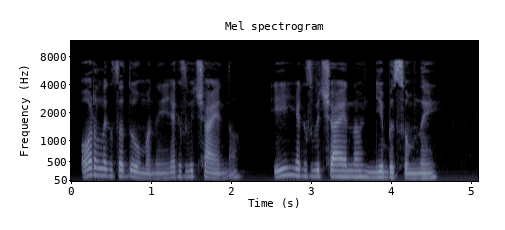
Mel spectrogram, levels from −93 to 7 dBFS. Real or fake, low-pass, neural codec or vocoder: real; 7.2 kHz; none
